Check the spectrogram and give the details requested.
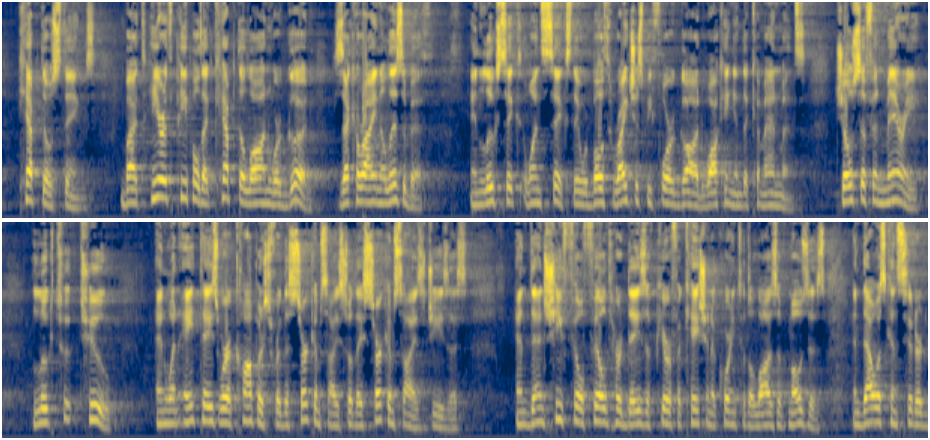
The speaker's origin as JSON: {"language": "English", "country": "Israel", "tie": "born or raised there", "moved": "yes", "said": "I was born in Israel and I speak Hebrew"}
